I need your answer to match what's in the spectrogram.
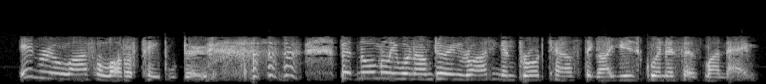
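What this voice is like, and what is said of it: Slight Australian accent. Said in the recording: “You sound like you have a little bit of an Aussie accent.”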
